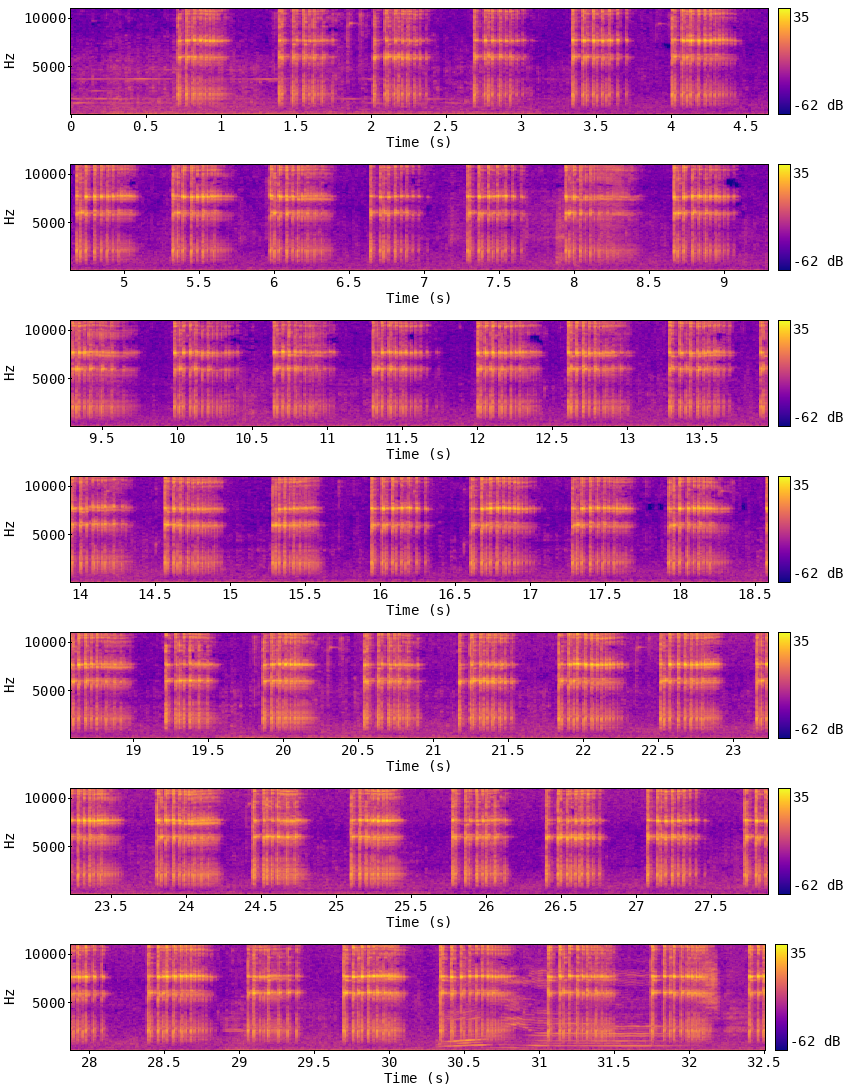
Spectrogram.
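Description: Three glass bottles clinked together in a steady rhythm, about two clinks a second, each with a bright ringing tone, over a continuous low rumble.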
